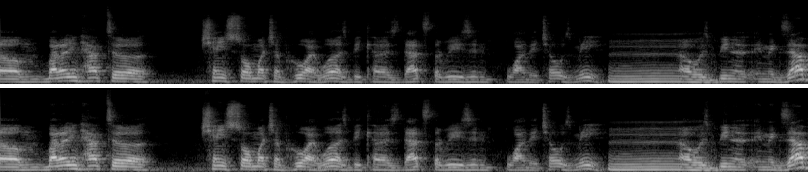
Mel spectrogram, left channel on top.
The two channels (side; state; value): left; quieter; 4.1 dB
